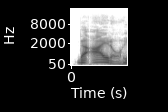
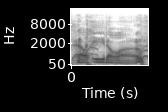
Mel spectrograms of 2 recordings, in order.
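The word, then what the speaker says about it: El Ídolo: He said Andrade the Idol. He said El Idolo. It's El Idolo.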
